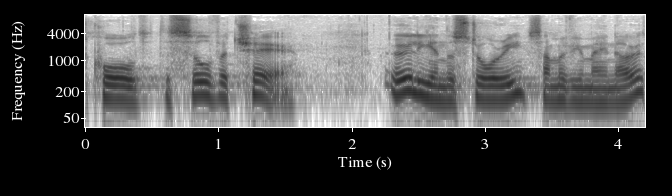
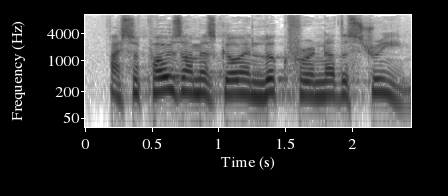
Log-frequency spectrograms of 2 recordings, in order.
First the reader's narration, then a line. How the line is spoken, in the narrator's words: cried Jill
